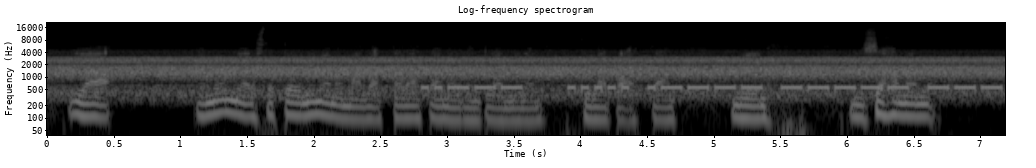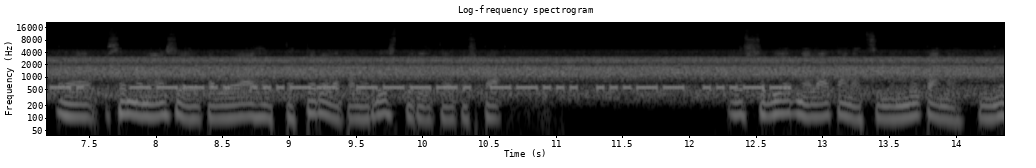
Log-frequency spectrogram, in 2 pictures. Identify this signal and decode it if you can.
Morse code, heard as a keyed tone, machine-sent, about 24 wpm, 570 Hz, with radio static, room echo and speech in Finnish. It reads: 2 5109 839733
